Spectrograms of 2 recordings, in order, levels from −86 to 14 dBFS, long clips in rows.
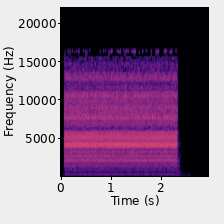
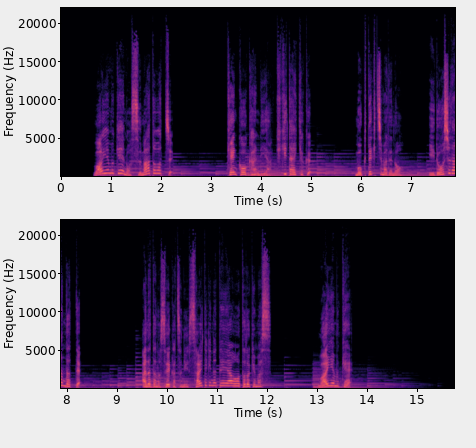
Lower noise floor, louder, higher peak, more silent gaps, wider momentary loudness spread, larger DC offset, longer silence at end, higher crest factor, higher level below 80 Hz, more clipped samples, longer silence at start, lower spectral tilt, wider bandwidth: about the same, -75 dBFS vs -76 dBFS; about the same, -20 LUFS vs -22 LUFS; about the same, -6 dBFS vs -4 dBFS; neither; second, 2 LU vs 19 LU; neither; second, 0.6 s vs 1.6 s; about the same, 18 dB vs 22 dB; second, -76 dBFS vs -52 dBFS; neither; second, 0.05 s vs 0.65 s; second, 4.5 dB/octave vs -3 dB/octave; second, 17 kHz vs over 20 kHz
